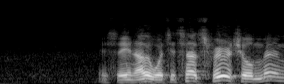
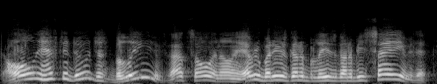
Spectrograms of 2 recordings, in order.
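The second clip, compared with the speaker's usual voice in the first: much higher, sneering parody voice; mocking preachers; 7 semitones higher than usual. Preacher parodying other preachers to his congregation, sneering mock voice. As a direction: lampoon the easy-faith sermon. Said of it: "A lot of preachers preach that".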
